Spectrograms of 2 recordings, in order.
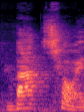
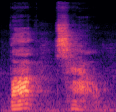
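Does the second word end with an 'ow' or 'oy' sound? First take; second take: oy; ow. First: The second word ends with an 'oy' sound. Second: The second word ends with an 'ow' sound. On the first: The speaker calls it right. "It's pronounced bok choy" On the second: The speaker calls it wrong. "let me say this right"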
